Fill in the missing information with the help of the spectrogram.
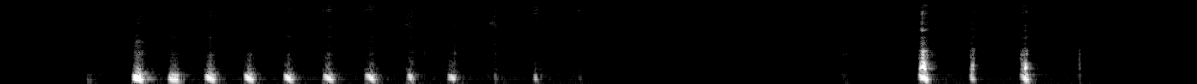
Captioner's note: Ketawa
